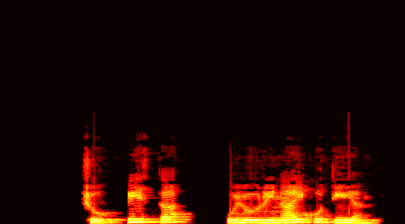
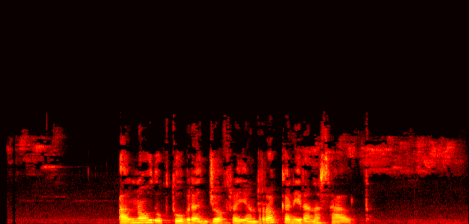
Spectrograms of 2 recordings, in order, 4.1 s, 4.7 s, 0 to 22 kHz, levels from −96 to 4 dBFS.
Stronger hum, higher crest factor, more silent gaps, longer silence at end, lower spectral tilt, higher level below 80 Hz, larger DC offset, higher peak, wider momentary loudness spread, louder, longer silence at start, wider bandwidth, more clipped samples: neither; second, 12 dB vs 20 dB; first, 1.96-2.26 s vs none; second, 0.3 s vs 1 s; first, -8.5 dB/octave vs -5.5 dB/octave; first, -60 dBFS vs -76 dBFS; neither; first, 0 dBFS vs -8 dBFS; first, 13 LU vs 7 LU; first, -12 LUFS vs -26 LUFS; second, 0.85 s vs 1.2 s; second, 6.2 kHz vs 10 kHz; neither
